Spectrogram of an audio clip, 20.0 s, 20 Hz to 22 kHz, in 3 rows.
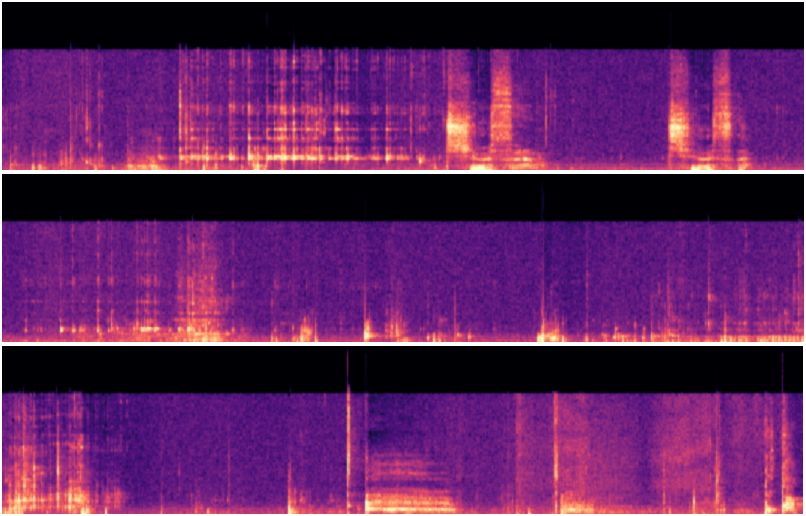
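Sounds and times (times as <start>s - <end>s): wet chewing mouth sounds: 0.0s - 1.1s, 8.2s - 13.3s, 14.8s - 16.4s.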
